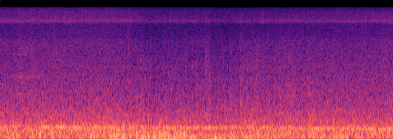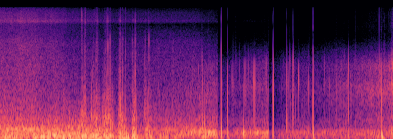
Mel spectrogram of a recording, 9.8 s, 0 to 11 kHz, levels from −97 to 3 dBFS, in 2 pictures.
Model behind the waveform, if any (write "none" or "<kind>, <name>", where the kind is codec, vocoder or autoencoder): none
